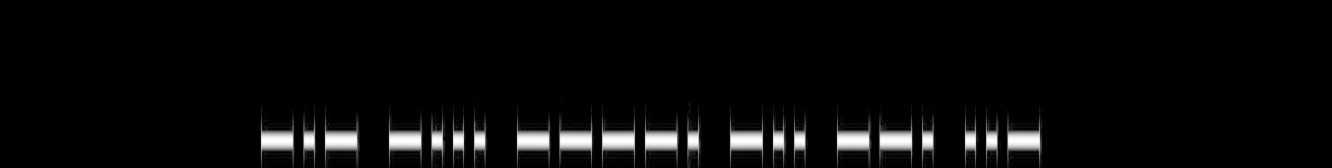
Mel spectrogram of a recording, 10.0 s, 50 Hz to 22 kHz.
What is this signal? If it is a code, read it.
Morse code, heard as a keyed tone, about 15 wpm, 700 Hz. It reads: KB9DGU
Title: USA Call Signs - 6 Characters - Repeated 3x - 15wpm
